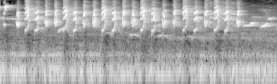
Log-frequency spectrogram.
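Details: Long-tailed shrike singing, used to spur caged shrikes to respond morning, noon and evening: a rapid, steady series of harsh chattering notes, about three per second, fading into a soft trailing warble at the end.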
